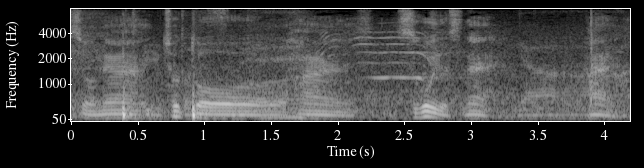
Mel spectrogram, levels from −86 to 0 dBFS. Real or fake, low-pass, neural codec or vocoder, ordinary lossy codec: real; none; none; none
